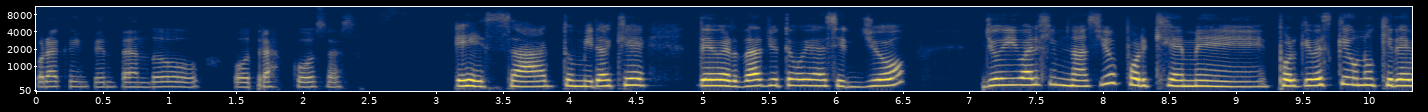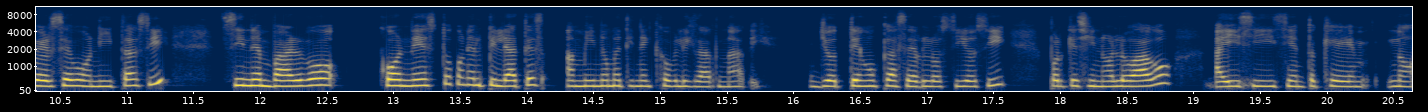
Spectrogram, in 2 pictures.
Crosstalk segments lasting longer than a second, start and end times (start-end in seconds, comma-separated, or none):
none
